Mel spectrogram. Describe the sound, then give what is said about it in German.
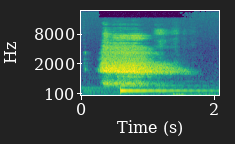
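A deep breath: one long, airy rush of breath that starts suddenly and fades slowly, with a faint low hum underneath. “Atme tief durch die Nase ein und langsam durch den Mund aus.”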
